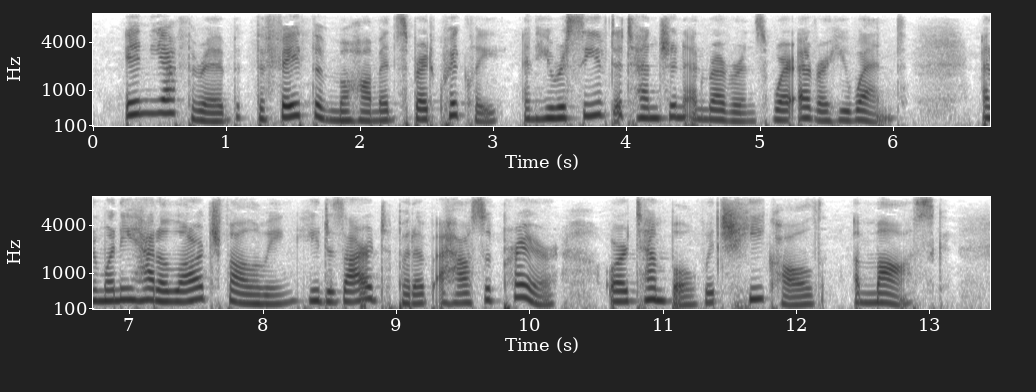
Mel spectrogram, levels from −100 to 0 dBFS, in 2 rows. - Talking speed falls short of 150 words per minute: No, average, 185 wpm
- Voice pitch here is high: Yes, high, 220 Hz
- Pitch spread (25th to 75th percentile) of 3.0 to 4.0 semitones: No, average, 4.6 semitones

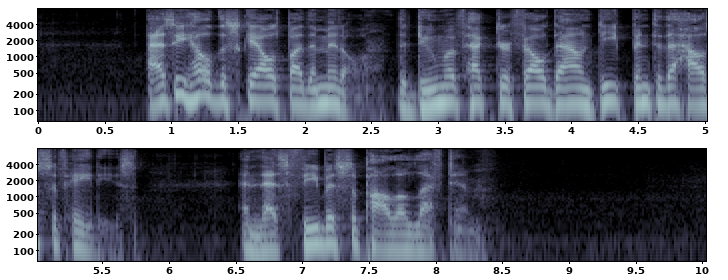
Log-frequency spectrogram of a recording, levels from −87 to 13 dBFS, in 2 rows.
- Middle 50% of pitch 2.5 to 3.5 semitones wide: Yes, average, 3.2 semitones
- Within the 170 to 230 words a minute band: No, average, 150 wpm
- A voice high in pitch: No, low, 130 Hz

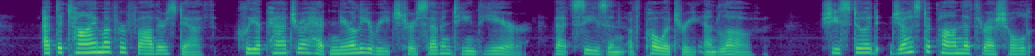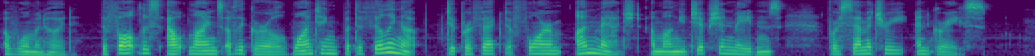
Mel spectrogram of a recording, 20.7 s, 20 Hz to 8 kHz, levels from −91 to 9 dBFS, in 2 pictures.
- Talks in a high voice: No, medium, 165 Hz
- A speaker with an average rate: Yes, average, 155 wpm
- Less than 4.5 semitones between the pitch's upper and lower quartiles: No, average, 5.2 semitones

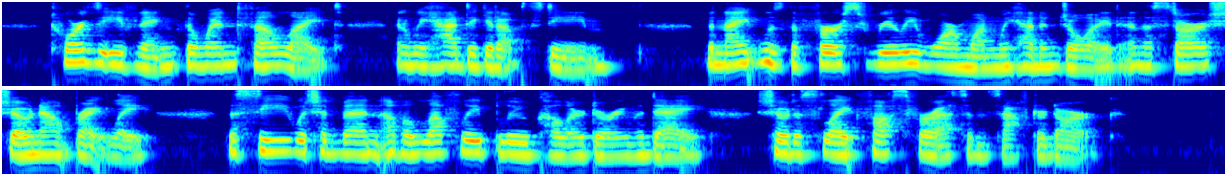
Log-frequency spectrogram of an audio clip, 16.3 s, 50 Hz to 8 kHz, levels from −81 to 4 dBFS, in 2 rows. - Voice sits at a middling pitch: Yes, medium, 170 Hz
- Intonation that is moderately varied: No, narrow, 2.0 semitones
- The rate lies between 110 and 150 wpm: No, average, 180 wpm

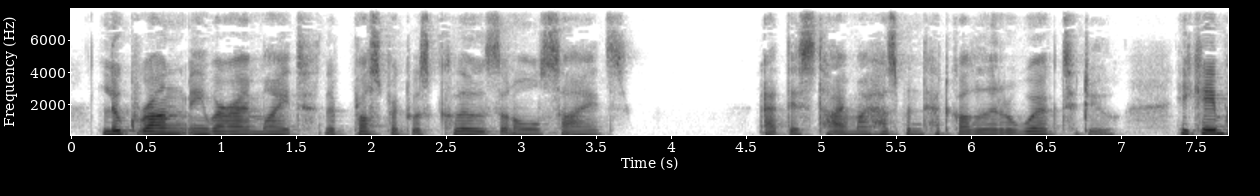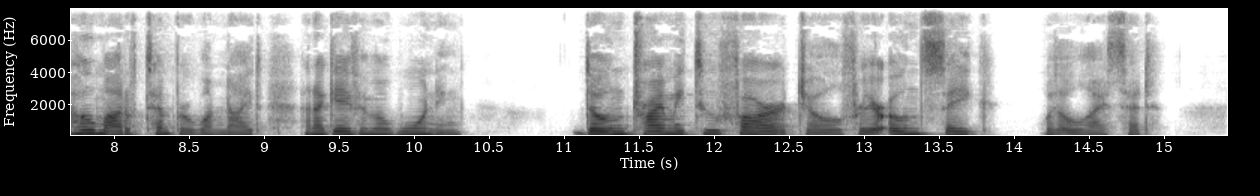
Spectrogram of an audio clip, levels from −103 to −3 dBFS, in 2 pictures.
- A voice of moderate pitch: Yes, medium, 170 Hz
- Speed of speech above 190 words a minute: Yes, fast, 205 wpm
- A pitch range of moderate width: No, narrow, 2.2 semitones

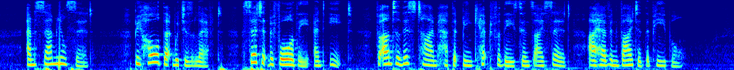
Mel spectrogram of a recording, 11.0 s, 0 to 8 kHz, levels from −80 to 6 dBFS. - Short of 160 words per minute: No, average, 175 wpm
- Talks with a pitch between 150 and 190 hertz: No, high, 215 Hz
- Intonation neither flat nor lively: Yes, average, 4.6 semitones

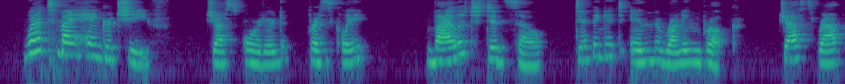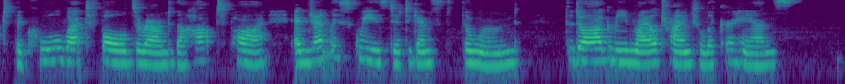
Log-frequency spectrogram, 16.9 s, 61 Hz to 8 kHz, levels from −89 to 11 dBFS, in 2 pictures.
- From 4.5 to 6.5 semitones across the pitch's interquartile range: No, average, 2.9 semitones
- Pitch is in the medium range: No, high, 215 Hz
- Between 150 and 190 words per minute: No, average, 140 wpm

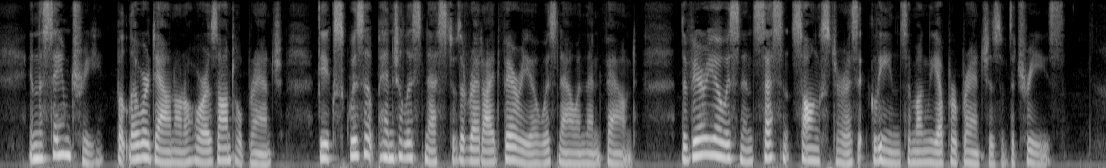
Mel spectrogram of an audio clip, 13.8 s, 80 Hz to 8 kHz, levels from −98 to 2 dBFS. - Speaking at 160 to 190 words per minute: Yes, average, 180 wpm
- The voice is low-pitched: No, medium, 155 Hz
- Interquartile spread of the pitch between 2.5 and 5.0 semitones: No, wide, 5.6 semitones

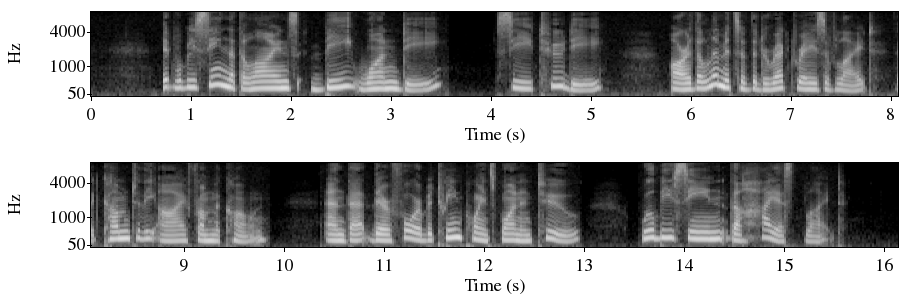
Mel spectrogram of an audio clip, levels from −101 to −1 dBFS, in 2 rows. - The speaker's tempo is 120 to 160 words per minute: Yes, average, 150 wpm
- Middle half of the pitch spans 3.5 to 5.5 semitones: Yes, average, 4.5 semitones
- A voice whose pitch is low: No, medium, 185 Hz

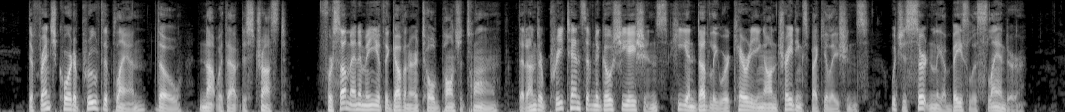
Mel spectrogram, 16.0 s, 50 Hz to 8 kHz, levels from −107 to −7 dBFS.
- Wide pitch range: Yes, wide, 6.9 semitones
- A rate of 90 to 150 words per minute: Yes, average, 140 wpm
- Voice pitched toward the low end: Yes, very low, 95 Hz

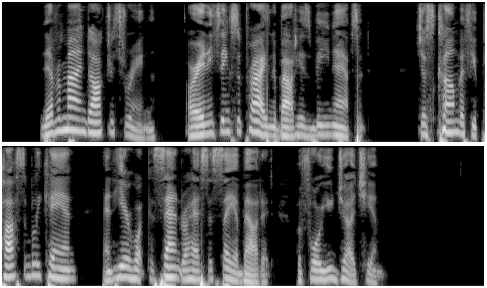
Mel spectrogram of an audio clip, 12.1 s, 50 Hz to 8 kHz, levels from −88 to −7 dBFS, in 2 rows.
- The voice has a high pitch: No, medium, 155 Hz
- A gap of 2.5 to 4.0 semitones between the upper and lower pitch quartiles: No, average, 4.6 semitones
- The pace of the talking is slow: No, average, 150 wpm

